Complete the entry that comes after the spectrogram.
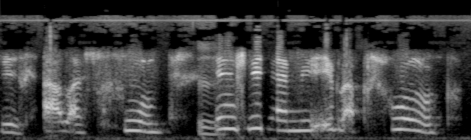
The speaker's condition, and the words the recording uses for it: Cerebral palsy. Write, I can still speak. And believe me, I do speak.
